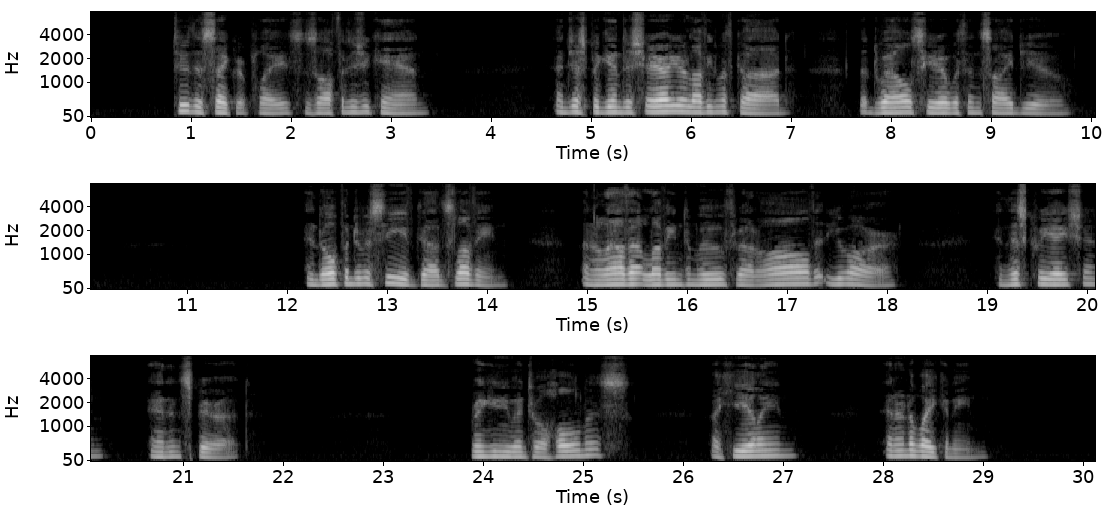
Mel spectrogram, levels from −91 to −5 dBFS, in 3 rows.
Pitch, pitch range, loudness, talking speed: 150 Hz, 135-160 Hz, -35 LUFS, 115 wpm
